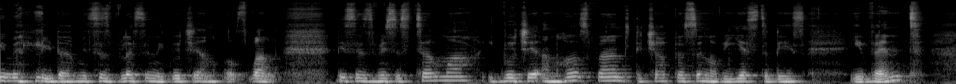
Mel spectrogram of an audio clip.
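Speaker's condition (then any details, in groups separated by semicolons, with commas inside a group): No condition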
